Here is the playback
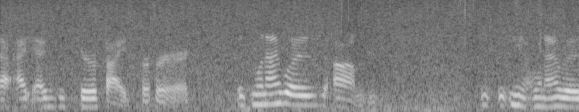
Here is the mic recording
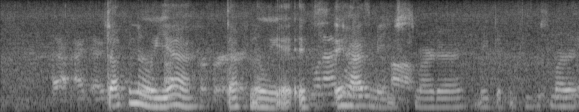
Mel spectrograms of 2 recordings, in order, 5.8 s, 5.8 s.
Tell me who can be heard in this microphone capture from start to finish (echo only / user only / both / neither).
both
